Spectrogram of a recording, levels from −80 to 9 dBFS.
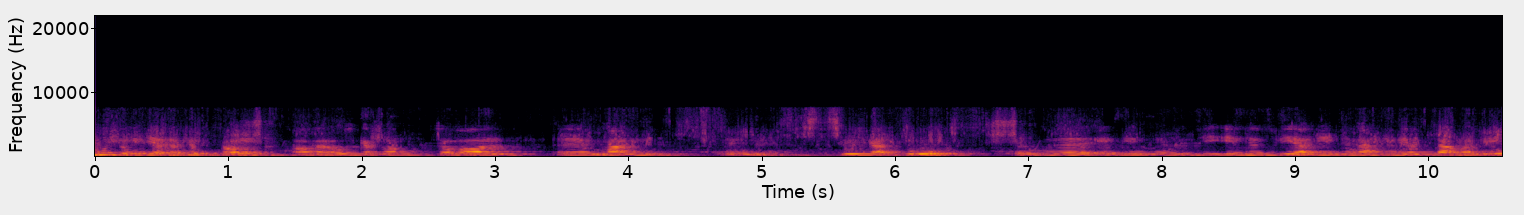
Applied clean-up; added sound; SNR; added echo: neural separator model SepFormer DNS4.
